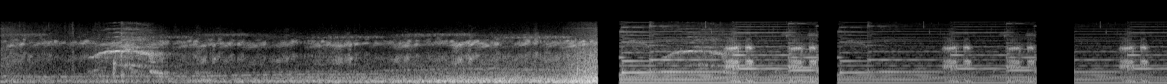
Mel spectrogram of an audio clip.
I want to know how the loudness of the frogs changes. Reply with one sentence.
The loudness of the frogs goes up, then down.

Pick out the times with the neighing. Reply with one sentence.
You can hear the neighing from 0.8 to 2.2 s and from 6.6 to 8.0 s.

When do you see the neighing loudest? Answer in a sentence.
The volume of the neighing peaks at 1 second.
